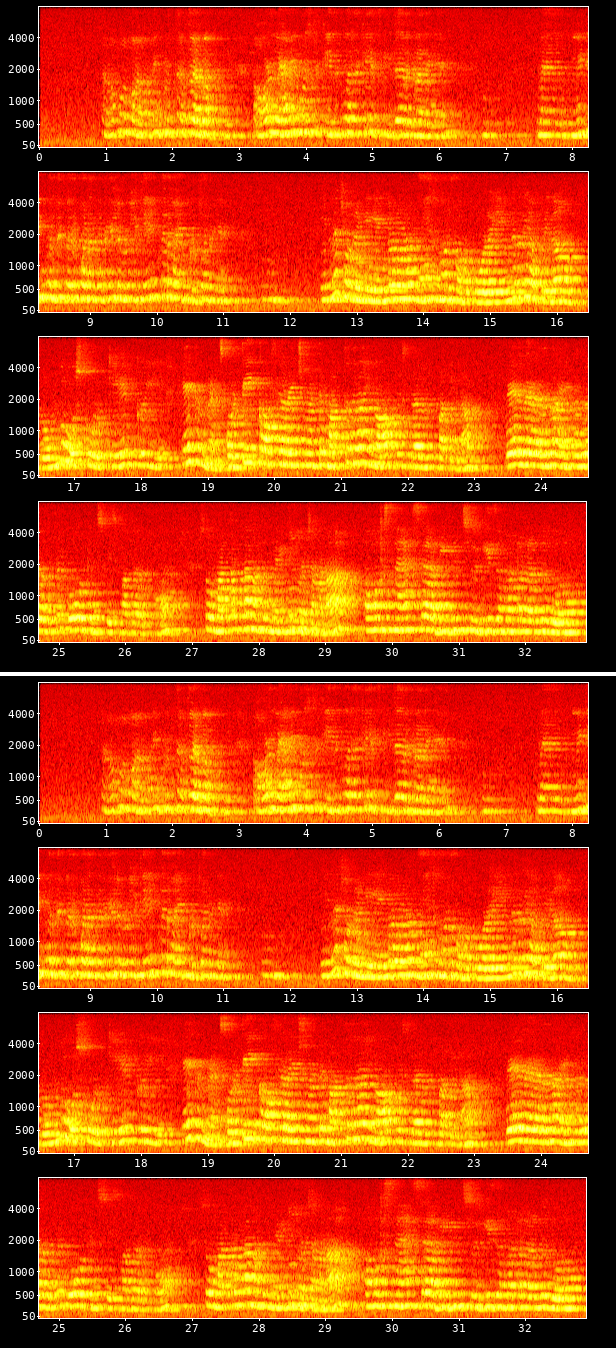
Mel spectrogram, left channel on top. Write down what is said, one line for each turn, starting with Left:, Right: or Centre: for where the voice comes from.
Right: ஆமா ஆமா வாங்கி குடுத்துதா அடுத்த வேலை பாப்பாங்க அவனுங்க வேலைய முடிச்சதுக்கு இதுக்கு வர்றக்கே இதா இருக்குறானுங்க ம் வே மீட் டிங் வர்றதே பெரும்பாடா இருக்கானுங்க இதுல இவனுங்களுக்கு கேக் வேற வாங்கி குடுப்பானுங்க ம்
Left: என்ன சொல்றீங்க எங்களோட மோசமா
Right: சீனு ஒரு
Left: இருப்பாங்க போல எங்கதுலயு அப்டிதா ரொம்ப வொர்ஸ்ட் ஒரு கேக்கு கேக்குன்னே ஒரு டீ காபி அரேஞ்ச்மெட்டு மத்ததெல்லா எங்க ஆபீஸ்ல வந்துட்டு பாத்தீங்கன்னா வேற வேற இதெல்லா எங்க இதுல வந்துட்டு கோ ஒர்க்கிங் ஸ்பேஸ் மாரிதா இருக்கு சோ மத்தவங்கல்லா வந்து மீட்டிங்
Right: ம்
Left: வச்சாங்கன்னா அவுங்களுக்கு ஸ்நாக்ஸ் அது இதுன்னு ஸ்விக்கி ஜொமேட்டோல இருந்து வரு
